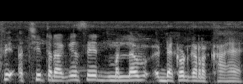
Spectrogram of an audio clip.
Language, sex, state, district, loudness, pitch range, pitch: Hindi, male, Chandigarh, Chandigarh, -15 LUFS, 175-205 Hz, 190 Hz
